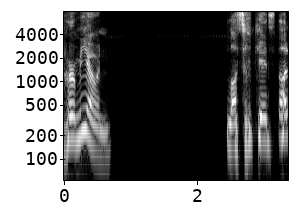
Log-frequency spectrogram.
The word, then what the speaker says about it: Hermione: It was pronounced Hermione. Lots of kids thought it was pronounced Hermione.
